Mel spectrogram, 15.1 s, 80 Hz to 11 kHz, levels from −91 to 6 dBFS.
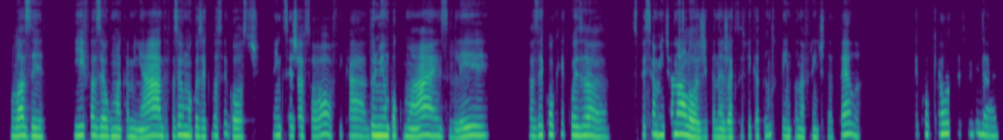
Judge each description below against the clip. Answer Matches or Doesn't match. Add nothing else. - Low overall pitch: Doesn't match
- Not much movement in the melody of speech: Matches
